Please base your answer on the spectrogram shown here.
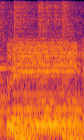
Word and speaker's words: Blidworth: For in Oldham the locals say Upham, to the natives of Blidworth it's Blid.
